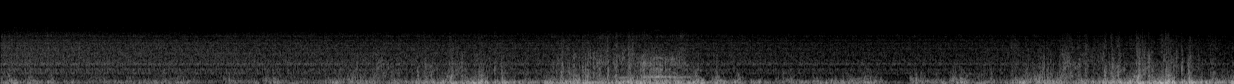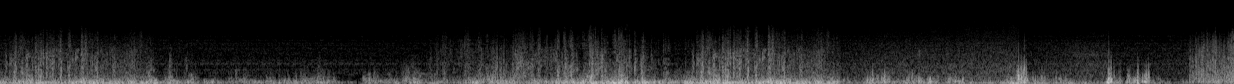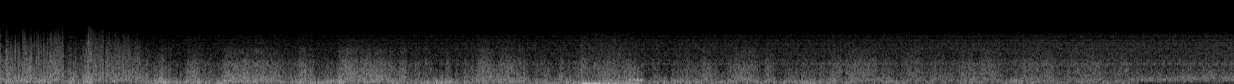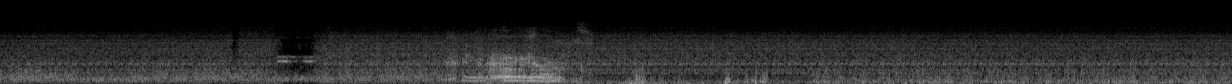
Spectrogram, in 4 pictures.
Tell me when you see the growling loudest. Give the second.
42 s.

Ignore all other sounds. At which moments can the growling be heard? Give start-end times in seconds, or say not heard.
6.0-7.0, 30.4-31.1, 41.5-43.0.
